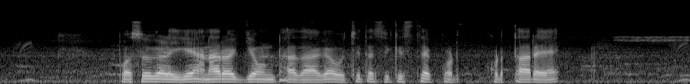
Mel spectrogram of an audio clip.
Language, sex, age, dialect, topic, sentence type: Kannada, male, 31-35, Central, agriculture, question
